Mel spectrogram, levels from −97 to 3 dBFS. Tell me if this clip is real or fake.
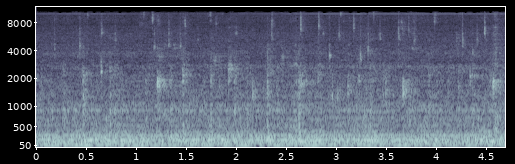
real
